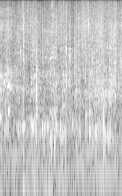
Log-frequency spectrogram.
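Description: Water running and splashing at an outdoor faucet, a steady rushing gush.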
